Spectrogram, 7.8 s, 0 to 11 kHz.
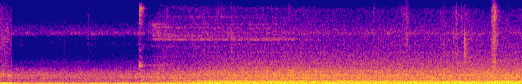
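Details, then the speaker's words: Frigidaire LFTR2045VF refrigerator that wasn't cooling, plugged back in for testing: quiet room, then a low steady hum comes up and holds evenly; compressor starting and running normally. "Compressor is running. Fridge is on."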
